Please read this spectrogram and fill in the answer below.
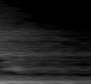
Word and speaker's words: knew: Because if I take away the K from this word, it becomes noun, I take away the K from this one, it becomes new. Like the same new like I've pronounced.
